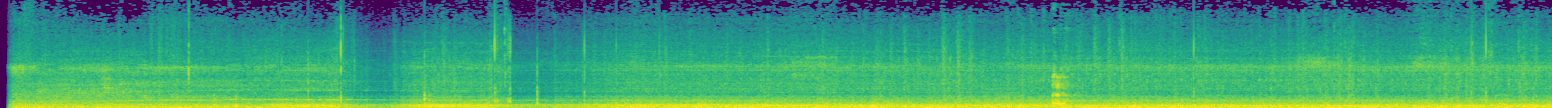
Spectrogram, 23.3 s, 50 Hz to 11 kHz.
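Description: Cabin noise inside an Airbus A320 taxiing before takeoff: a steady rumble of the engines and air-conditioning with a faint steady hum, dipping briefly about six seconds in, with a couple of soft clicks.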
